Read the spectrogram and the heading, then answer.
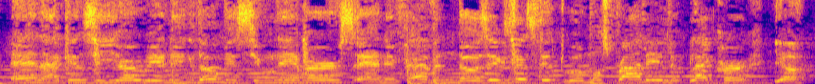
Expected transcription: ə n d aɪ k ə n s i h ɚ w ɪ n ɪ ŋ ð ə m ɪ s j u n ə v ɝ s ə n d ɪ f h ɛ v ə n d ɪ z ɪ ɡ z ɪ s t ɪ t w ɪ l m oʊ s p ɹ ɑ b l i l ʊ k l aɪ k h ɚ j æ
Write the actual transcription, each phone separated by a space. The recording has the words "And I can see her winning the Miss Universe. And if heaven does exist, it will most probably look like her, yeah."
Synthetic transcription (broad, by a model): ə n aɪ k ə n s i h ɚ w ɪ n ɪ ŋ ð ə m ɪ s j u n ə v ɝ s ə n ɪ f h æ v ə n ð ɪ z ɪ ɡ z ɪ s t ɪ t w ɪ l m oʊ s b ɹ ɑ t l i l ʊ k l aɪ k h ɚ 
